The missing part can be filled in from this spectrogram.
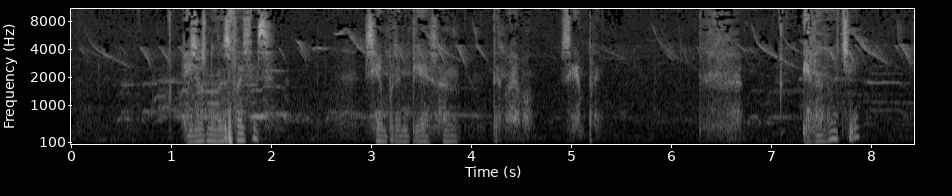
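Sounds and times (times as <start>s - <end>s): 
small birds chirping outside: 0.0s - 8.4s
speech: 1.1s - 2.2s, 3.0s - 5.4s, 7.4s - 8.0s.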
